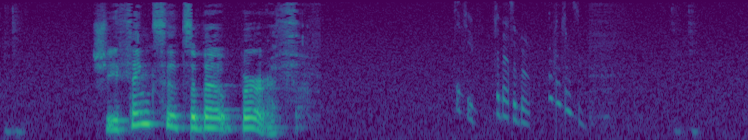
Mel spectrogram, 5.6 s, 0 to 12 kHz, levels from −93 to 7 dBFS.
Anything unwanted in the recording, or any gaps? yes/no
yes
